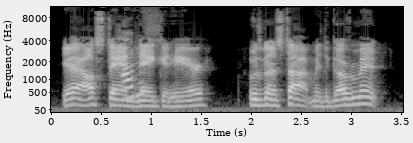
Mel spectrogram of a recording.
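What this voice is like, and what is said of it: Caricatured conservative person voice. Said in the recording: “that was my impression of conservative people”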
